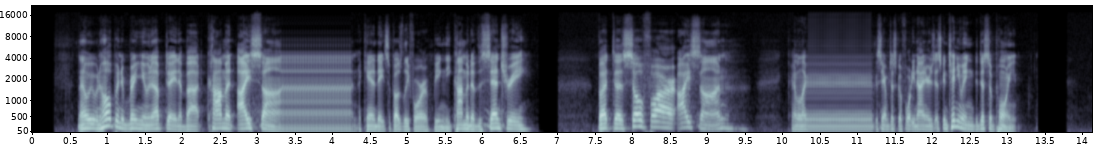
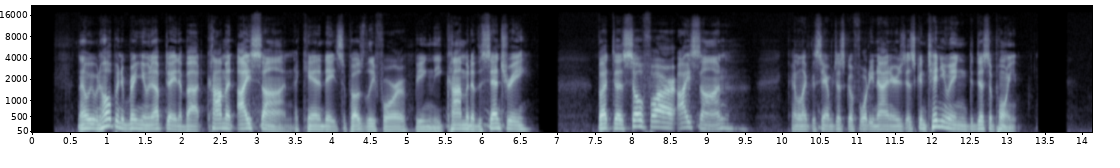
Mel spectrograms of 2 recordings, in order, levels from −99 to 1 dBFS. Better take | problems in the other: second | audio freezing; at 3.5 s for 1 s and at 10 s for 1 s

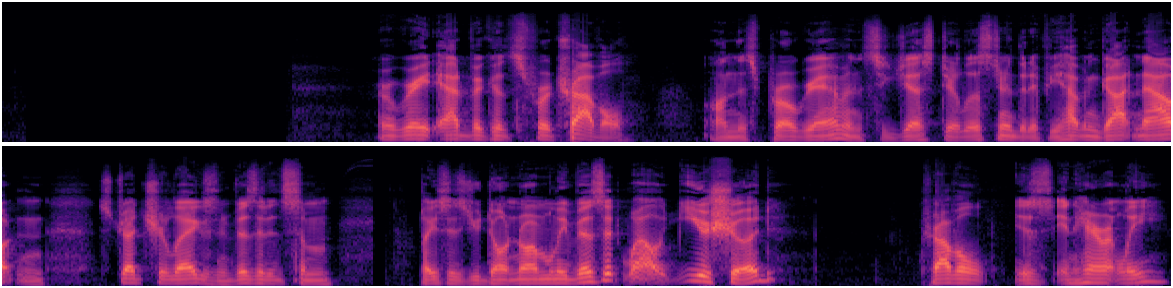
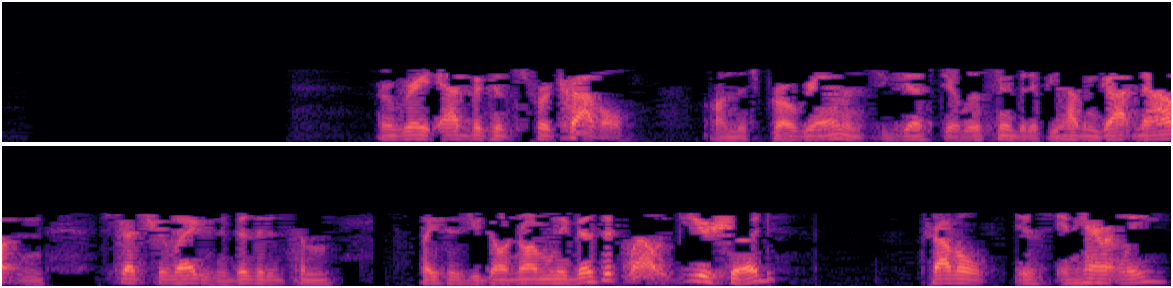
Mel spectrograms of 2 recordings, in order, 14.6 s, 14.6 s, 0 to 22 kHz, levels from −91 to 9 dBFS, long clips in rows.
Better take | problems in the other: first | garbled, watery; badly; nothing above 2.5 kHz

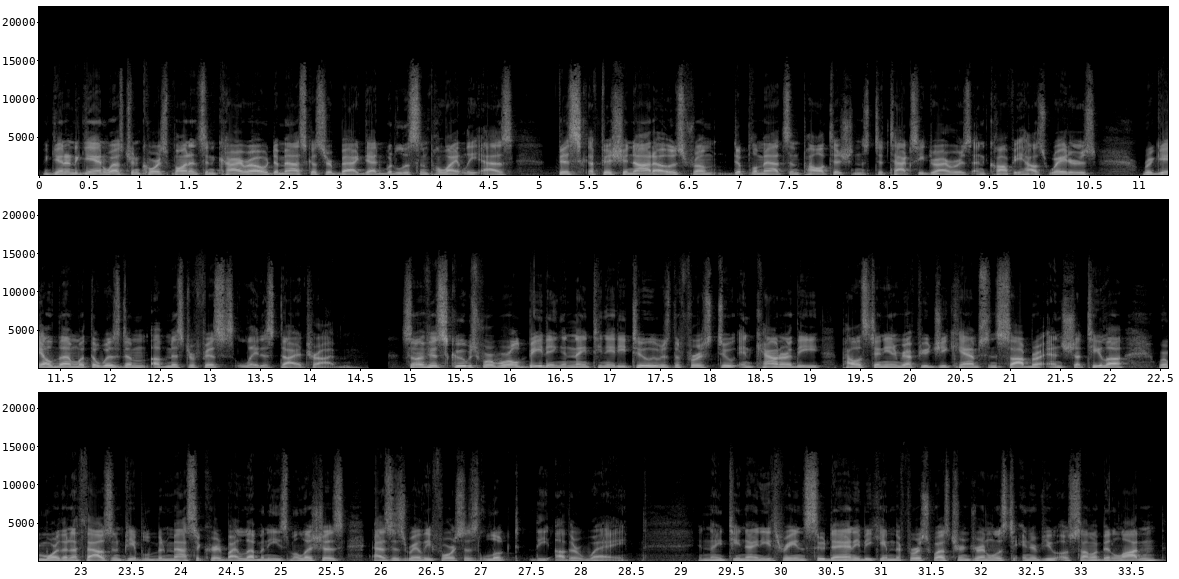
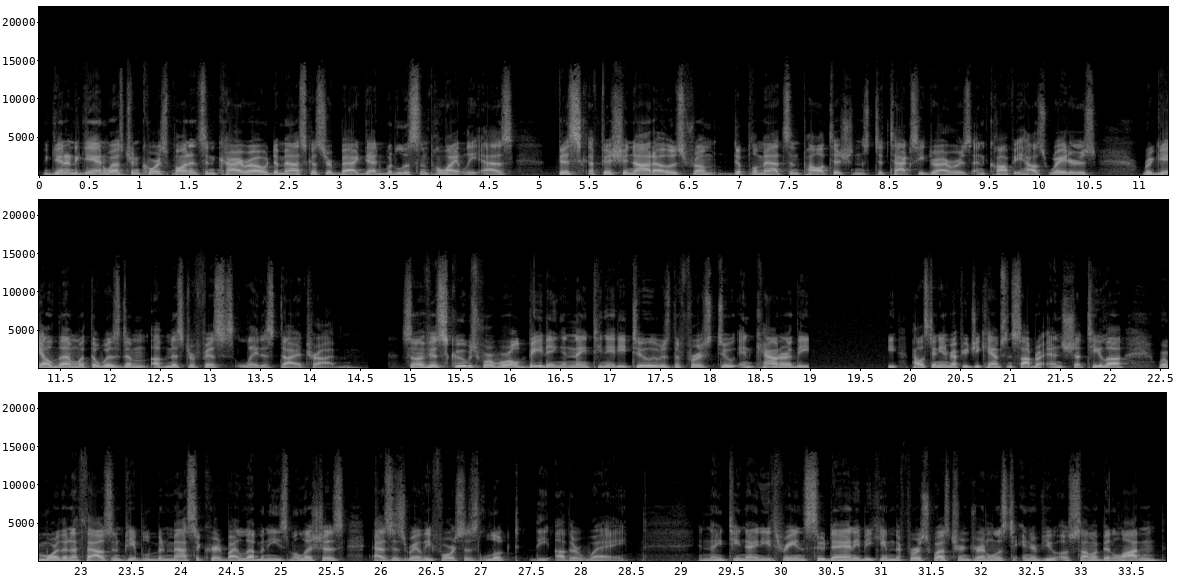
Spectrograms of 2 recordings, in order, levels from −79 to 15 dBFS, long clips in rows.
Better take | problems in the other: first | audio freezing; at 19 s for 1 s

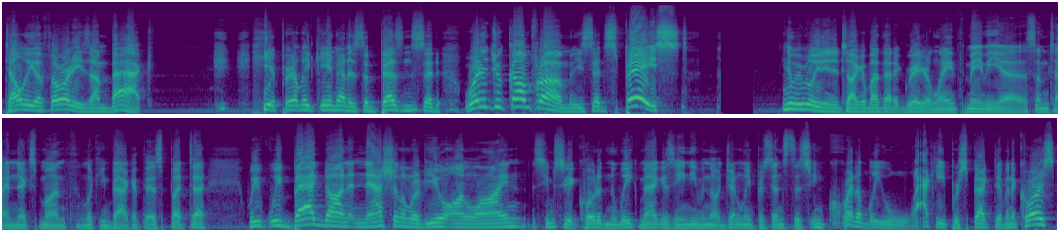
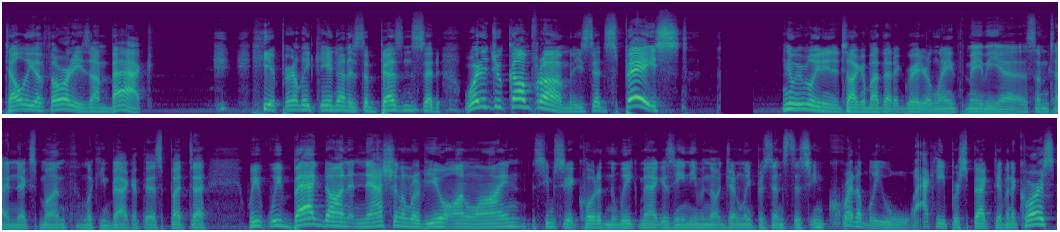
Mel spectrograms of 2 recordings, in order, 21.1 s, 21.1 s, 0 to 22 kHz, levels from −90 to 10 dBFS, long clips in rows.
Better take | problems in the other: second | distortion; slight; 10 dB below the speech

